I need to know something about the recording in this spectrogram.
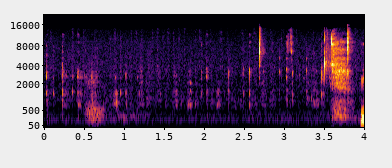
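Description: Faint ticks and taps of a stylus on a pen tablet as words are handwritten, over a faint low steady hum; a breath is drawn near the end.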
